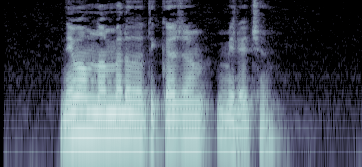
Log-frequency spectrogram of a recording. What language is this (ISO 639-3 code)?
mkd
